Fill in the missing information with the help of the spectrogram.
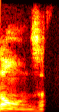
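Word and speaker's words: Lens: Promoted Len, I believe is how you pronounce it. – What? Lawns. Lawns. Lawns. Okay, sorry.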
